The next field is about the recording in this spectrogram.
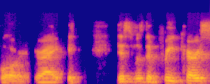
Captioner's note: laughing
